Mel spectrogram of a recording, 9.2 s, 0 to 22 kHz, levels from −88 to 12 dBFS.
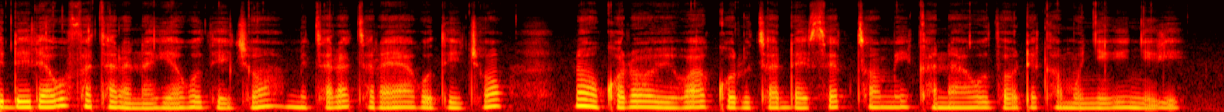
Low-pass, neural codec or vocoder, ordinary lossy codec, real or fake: none; none; none; real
